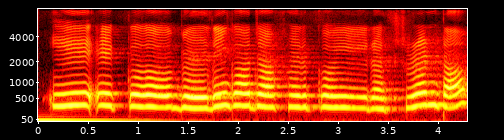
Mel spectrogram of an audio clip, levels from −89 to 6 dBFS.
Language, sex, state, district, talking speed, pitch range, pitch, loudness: Punjabi, female, Punjab, Kapurthala, 125 wpm, 275-315 Hz, 290 Hz, -11 LUFS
